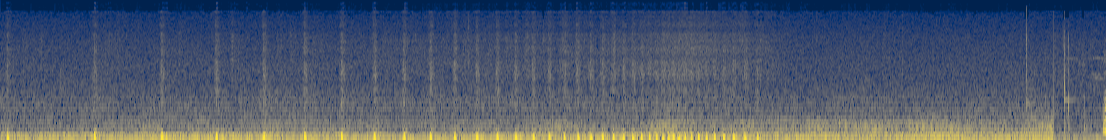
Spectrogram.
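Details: A male Ruffed Grouse drums in spring woodland by beating its wings in courtship, to attract a mate and mark territory. Deep, muffled thumps start slow and speed into a rapid whirring roll, like a car stalling, over a low rumble.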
